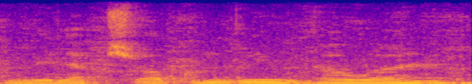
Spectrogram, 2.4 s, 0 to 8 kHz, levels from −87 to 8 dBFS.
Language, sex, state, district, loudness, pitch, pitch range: Hindi, male, Uttar Pradesh, Lucknow, -12 LUFS, 145 Hz, 135-145 Hz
